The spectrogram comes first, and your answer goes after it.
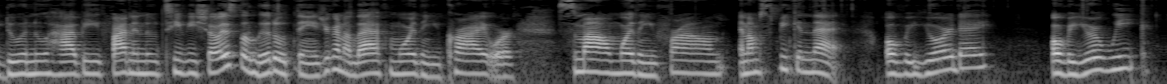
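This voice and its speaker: A young woman vlogging to her phone camera at home, rambling casually and speaking upbeat blessings over her viewers. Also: fairly low pitch. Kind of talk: casual vlog chat to camera. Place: home room, indoors.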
